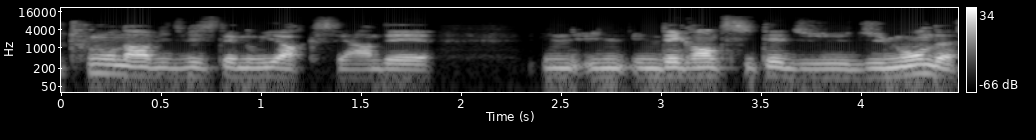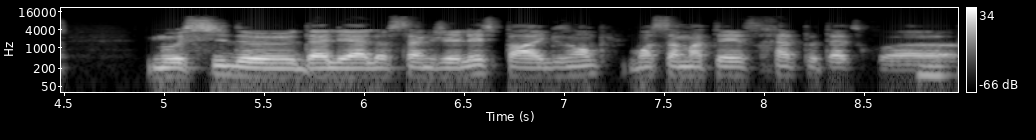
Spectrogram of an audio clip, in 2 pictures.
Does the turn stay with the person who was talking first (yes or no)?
yes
